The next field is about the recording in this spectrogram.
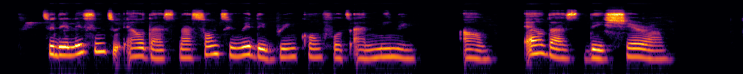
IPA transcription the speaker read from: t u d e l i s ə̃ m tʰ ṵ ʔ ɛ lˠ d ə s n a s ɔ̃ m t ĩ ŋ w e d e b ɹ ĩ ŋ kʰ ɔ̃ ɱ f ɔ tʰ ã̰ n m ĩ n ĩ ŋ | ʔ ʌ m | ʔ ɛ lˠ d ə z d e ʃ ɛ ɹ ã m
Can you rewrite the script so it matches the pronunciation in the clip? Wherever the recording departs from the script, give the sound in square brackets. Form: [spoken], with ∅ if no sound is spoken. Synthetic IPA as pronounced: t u d e l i s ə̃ [n] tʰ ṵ ʔ ɛ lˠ d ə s n a s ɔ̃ m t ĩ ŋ w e d e b ɹ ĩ ŋ kʰ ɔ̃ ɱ f ɔ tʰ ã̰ n m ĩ n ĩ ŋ | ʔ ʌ m | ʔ ɛ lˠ d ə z d e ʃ ɛ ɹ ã m

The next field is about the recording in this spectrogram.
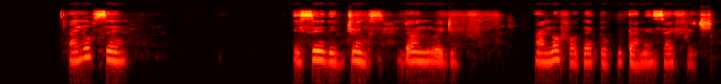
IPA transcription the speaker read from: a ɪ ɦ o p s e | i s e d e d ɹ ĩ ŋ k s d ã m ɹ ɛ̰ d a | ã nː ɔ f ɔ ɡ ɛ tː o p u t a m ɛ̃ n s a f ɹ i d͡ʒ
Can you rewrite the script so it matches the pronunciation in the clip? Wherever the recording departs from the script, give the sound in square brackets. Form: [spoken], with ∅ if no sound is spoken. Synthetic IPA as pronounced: a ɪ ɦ o p s e | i s e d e d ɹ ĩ ŋ k s d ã [n] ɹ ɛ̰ d [i] | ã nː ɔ f ɔ ɡ ɛ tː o p u t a m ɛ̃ n s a f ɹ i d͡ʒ

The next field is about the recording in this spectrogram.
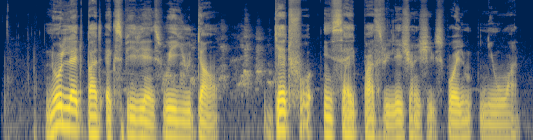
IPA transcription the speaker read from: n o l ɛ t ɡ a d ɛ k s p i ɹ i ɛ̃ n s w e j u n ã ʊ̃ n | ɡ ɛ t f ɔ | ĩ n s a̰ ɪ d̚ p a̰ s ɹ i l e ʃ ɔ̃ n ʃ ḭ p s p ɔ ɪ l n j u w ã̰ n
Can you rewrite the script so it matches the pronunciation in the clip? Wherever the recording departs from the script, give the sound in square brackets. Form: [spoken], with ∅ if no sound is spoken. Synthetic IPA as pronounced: n o l ɛ t [b] a d ɛ k s p i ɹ i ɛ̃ n s w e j u [d] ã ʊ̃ n | ɡ ɛ t f ɔ | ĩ n s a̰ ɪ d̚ p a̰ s ɹ i l e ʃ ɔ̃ n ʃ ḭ p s p ɔ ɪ l n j u w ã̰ n

